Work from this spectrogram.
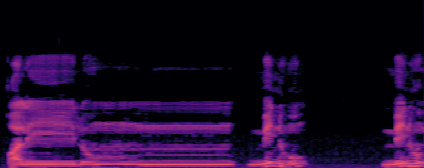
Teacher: কলিলুম মিনহুম, মিনহুম মিম সাকিন পর যে নুন, মিমের পর যে নুন সাকিন আছে এখানে আমরা জাহার করব, আর মিম সাকিন লাস্টে এটা এখানে জাহার হবে। নুন সাকিন আর মিম দুইটাতে জাহার হবে, মানে কোনো গুণা হবে না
